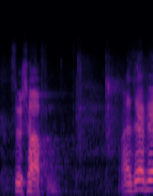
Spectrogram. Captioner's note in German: Beifall bei der SPD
